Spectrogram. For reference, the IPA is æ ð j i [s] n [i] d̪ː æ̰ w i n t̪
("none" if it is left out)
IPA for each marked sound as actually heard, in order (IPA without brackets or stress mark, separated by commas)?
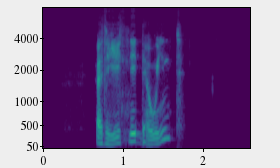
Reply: θ, i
